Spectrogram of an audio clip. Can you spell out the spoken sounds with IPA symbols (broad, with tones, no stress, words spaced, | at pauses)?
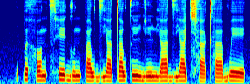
pə˦hɔ˧nt͡sʰe˦ ɡu˧npa˧wd͡zja˧ t̪a˧wt̪ĩ˧ ɡĩ˧ mja˧d͡zja˧t͡ɕʰa˨˩ kʰa˧bwe˥˧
